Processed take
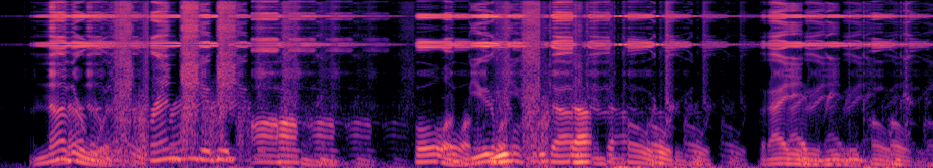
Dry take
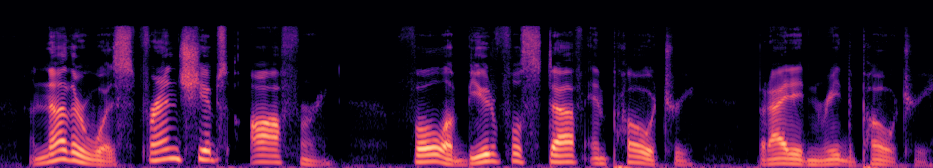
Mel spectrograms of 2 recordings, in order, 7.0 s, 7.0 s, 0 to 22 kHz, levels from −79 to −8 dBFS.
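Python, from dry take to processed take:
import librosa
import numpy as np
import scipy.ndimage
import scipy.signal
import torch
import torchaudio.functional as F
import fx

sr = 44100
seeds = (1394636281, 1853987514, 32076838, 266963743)

p1 = fx.peak_eq(x, sr, hz=680.0, db=-11.5, octaves=2.4)
p2 = (np.kron(p1[::6], np.eye(6)[0]) * 6)[:len(p1)]
p3 = fx.high_shelf(p2, sr, hz=8300.0, db=4.0)
p4 = p3 + fx.echo_alternate(p3, sr, ms=139, hz=1500.0, feedback_pct=59, wet_db=-5.5, dry=0)
p5 = fx.sustainer(p4, sr, db_per_s=25.0)
y = p5 * librosa.db_to_amplitude(-5.5)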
